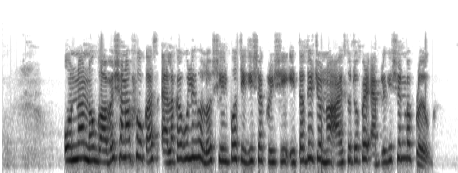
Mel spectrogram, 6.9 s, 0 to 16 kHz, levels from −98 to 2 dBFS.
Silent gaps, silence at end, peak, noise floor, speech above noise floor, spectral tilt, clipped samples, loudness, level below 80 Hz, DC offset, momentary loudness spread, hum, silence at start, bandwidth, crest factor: none; 0.4 s; -2 dBFS; -53 dBFS; 40 dB; -6 dB/octave; under 0.1%; -13 LUFS; -56 dBFS; under 0.1%; 7 LU; none; 1 s; 7 kHz; 12 dB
